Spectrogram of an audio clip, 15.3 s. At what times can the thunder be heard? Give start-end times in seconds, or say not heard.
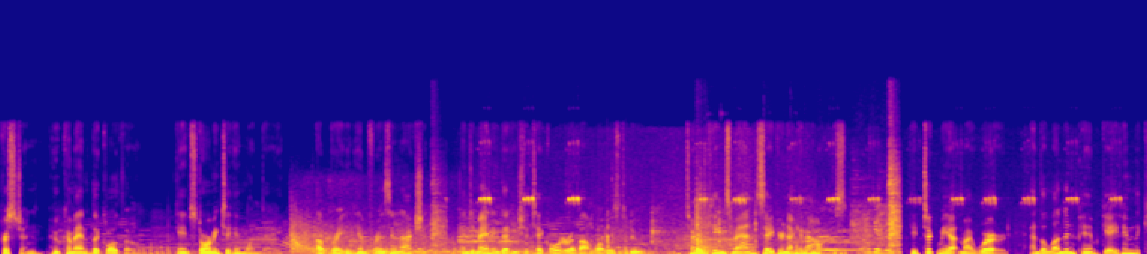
3.9-7.2.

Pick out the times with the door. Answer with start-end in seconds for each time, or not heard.
9.2-10.6.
